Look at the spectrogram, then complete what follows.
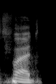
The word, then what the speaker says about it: FUD: then anton fud fud you should pronounce this as fud fud uh yeah i know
